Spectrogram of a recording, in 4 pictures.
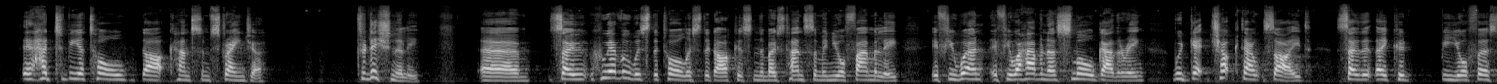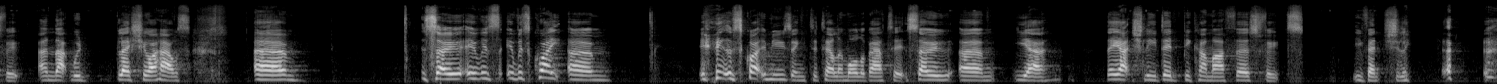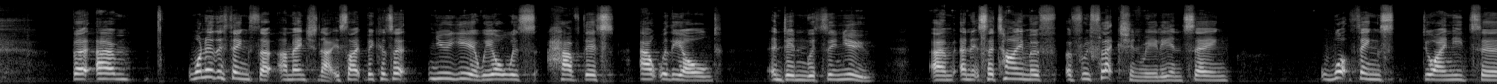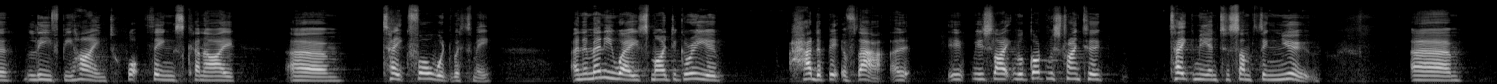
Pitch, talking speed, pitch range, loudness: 220 Hz, 165 wpm, 195-245 Hz, -19 LUFS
